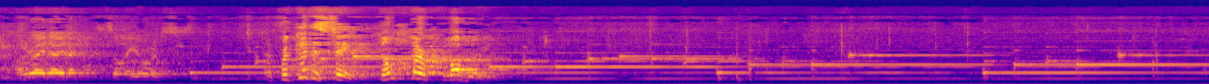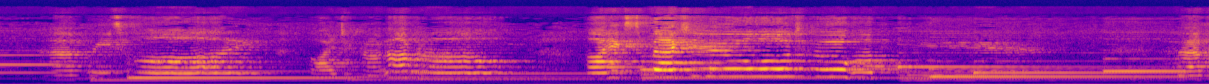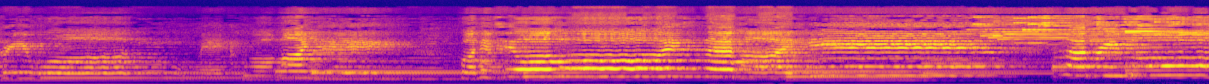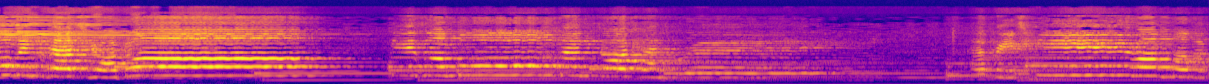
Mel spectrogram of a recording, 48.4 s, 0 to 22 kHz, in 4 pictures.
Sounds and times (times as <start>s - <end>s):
Opera: 0.0s - 48.3s.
